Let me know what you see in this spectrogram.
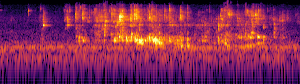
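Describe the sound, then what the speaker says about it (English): Tap water splashing and dripping as fruit and vegetables are rinsed under it, a soft, uneven trickle that swells in the middle and stays fairly quiet throughout. "You just wash before you eat your fruit, before you eat your vegetables."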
